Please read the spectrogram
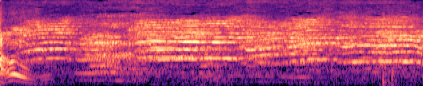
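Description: Crowd noise at a small wrestling show: spectators chattering and calling out, with children's high voices standing out.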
